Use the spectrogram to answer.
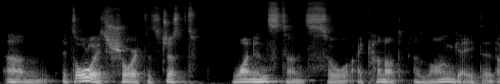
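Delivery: usual speaking voice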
